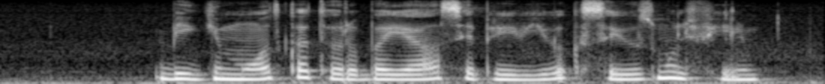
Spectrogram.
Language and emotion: Russian, neutral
